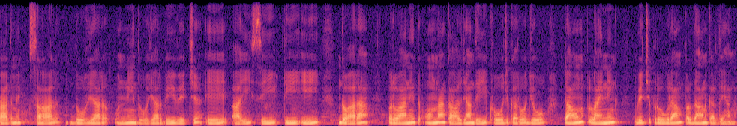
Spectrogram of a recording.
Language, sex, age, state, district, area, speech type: Punjabi, male, 30-45, Punjab, Rupnagar, rural, read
